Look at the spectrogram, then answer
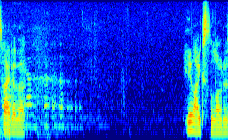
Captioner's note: attendee laughing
